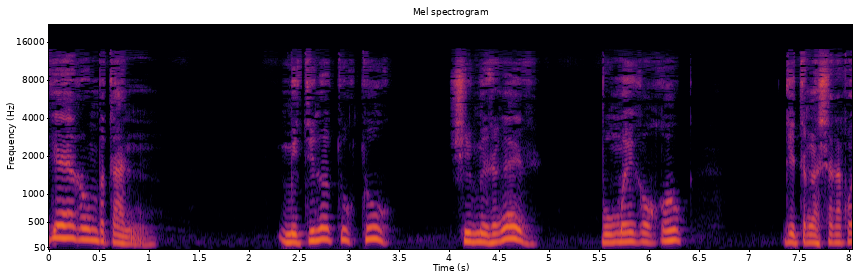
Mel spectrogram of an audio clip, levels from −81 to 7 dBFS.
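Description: A speech clip marked throughout by Vorbis compression damage, likely from a low-bitrate encode; the coarseness points to something in the region of 35 kbps. The treble is plainly hissy and grainy, consonant attacks are smeared, and voiced tones sound roughened, because fine high-frequency detail has been replaced by noise of similar energy. On a spectrogram, energy stops abruptly at 14.2 kHz, and the upper bands show blotchy, speckled patches instead of clean harmonic structure.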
